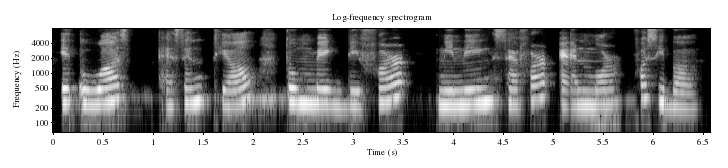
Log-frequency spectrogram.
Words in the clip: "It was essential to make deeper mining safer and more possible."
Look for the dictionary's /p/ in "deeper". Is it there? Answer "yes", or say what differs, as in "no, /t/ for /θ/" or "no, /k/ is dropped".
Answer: no, /f/ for /p/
